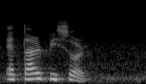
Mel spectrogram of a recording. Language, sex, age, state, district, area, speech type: Assamese, female, 30-45, Assam, Nalbari, rural, read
